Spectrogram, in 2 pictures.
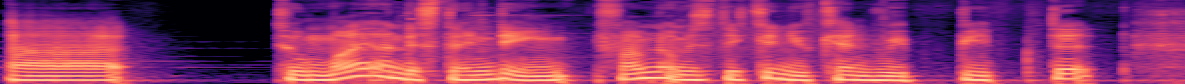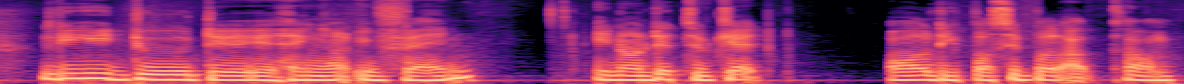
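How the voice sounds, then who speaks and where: Very low-pitched, slow, mellow woman gamer. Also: soft background music. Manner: rambling, low-key, hesitant. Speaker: gaming video host. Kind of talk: casual let's-play commentary.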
